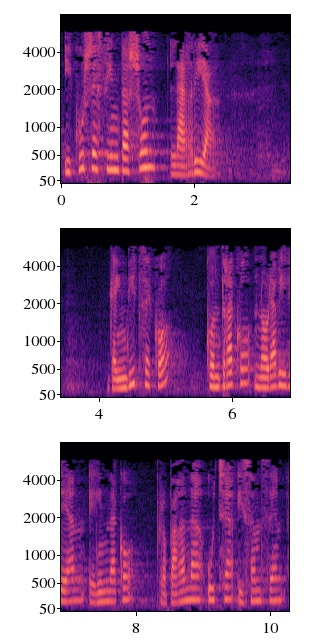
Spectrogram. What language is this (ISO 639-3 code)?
eus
